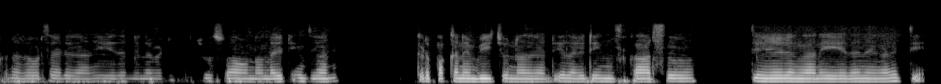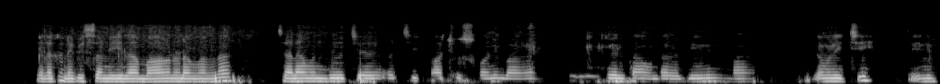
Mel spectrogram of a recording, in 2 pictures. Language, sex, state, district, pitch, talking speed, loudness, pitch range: Telugu, male, Andhra Pradesh, Anantapur, 140 Hz, 100 wpm, -20 LUFS, 135-145 Hz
